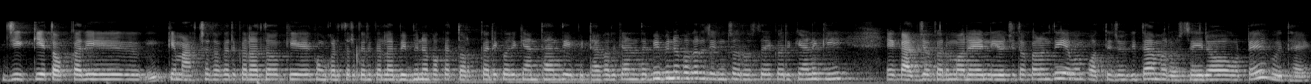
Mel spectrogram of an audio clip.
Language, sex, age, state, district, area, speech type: Odia, female, 18-30, Odisha, Khordha, rural, spontaneous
